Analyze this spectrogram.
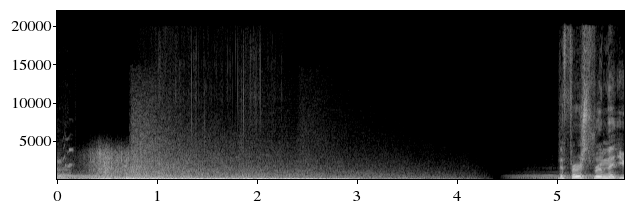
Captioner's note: impact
